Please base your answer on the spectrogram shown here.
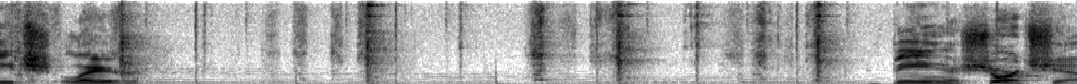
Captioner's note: peeler scrapping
